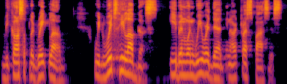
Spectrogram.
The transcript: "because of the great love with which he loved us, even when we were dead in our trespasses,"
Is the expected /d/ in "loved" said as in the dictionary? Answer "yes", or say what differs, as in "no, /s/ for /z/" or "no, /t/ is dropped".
yes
